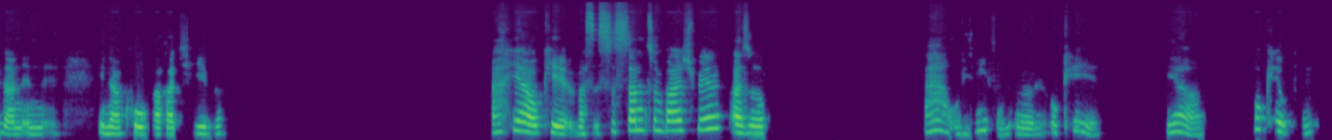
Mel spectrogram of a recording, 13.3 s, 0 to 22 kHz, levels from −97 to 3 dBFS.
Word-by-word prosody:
dann 180 -4 +1
in 180 0 -2
i 200 -1 -17 0.4
in 205 - 0
‘ner 185 -1 +5
Kooperative. 195 +1 +1 2.7
Ach 235 +1 -3
ja, 255 -6 +7
okay. 215 -2 +4
Was 195 0 -4
ist 210 +5 -7
es 250 -1 -6
dann 285 0 +4
zum 290 -2 -4
Beispiel? 285 +4 +3
Also 210 -3 +4 1.6
Ah, 270 +2 -2
Olivenöl, 185 - -7
okay. 230 - -6 0.6
Ja, 225 -7 -1 0.5
okay, 315 -5 0
okay. - - -8
215 Hz, 100 wpm, -26 LUFS, 190-275 Hz, 2.7 s, ja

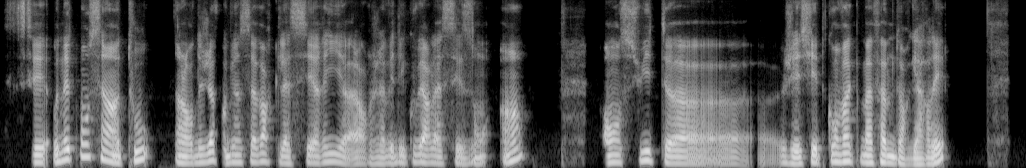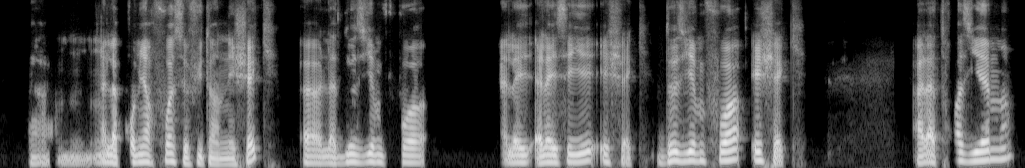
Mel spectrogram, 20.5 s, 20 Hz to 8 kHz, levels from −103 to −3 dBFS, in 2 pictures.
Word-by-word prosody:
C'est 130 -1 -1
honnêtement, 180 - +1
c'est 225 -5 -3
un 140 -6 +4
tout. 160 +10 -2 0.2
Alors 115 -2 +2
déjà, 130 +5 +1
il - - -5
faut 115 - -4
bien 130 0 -2
savoir 135 +3 -3
que - - -14
la 115 -1 -1
série 130 +3 -3
alors 105 -1 -3
j'avais 110 +1 -4
découvert 130 +1 -2
la 115 - -2
saison 110 - -6
1. - - -1 0.8
Ensuite, 130 +4 -2
heu, 115 -1 -1 0.3
j'ai 115 -3 -1
essayé 110 +4 +1
de - - -15
convaincre 140 0 +1
ma 125 -1 +3
femme 125 -2 +3
de 110 - 0
regarder. 100 +1 +1 1.1
Hem, - - -5 0.6
la - - +6
1re 135 -1 +2
fois 145 -1 +2
ce 110 -5 0
fut 100 - -2
un 95 -1 0
échec. 95 -1 0 0.2
Heu, 120 -2 +3
la 115 -1 +1
2e 130 +2 +1 0.2
fois 125 -2 +1 0.7
elle 60 - -1
a 65 - +6
é 65 - +1
elle 115 - +5
a 130 - +7
essayé 135 +5 +2
échec, 130 - -4
2e 150 +4 +3
fois 160 +5 +5
échec. 155 -2 0 1.1
À - - +3
la - - +5
3e 160 +6 +2
130 Hz, 160 wpm, -21 LUFS, 115-145 Hz, 1.1 s, a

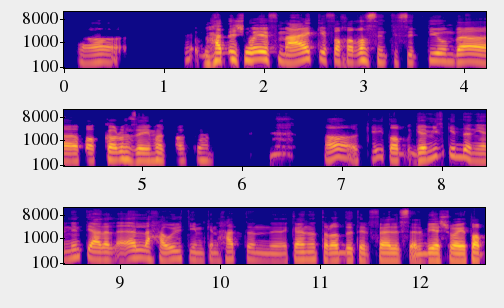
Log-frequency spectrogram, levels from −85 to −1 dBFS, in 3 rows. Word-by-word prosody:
آه 160 +2 -5 0.7
أ - - -16
ما 145 - -7
حدش 190 +3 +4
وقف 200 0 +5
معاكِ 195 +6 +6
فخلاص 175 0 0
أنتِ 155 -1 -15
سبتيهم 170 +4 -6
بقى 165 -3 +4
فكّروا 170 +3 0
زي 155 -1 -1
ما 160 0 -4
تفكّروا. 155 +1 -14 1.2
آه 210 -1 -1
أوكي، 200 +4 -14
طَب 155 -6 -4
جميل 170 +9 0
جدًا، 215 -4 -4
يعني 150 -3 -7
إن 150 +3 -8
أنتِ 180 +1 -10
على 140 -1 +3
الأقل 155 +4 -2
حاولتِ 145 +2 -5
يمكن 130 -1 -14
حتى 145 0 -6
إن 125 -2 -11
كانت 140 +2 -4
ردِّة 130 0 -1
الفعل 130 +1 0
سلبية 130 +1 0
شوية، 120 -1 +4
طَب 135 +1 +4
155 Hz, 160 wpm, -23 LUFS, 140-175 Hz, 1.2 s, معاكِ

